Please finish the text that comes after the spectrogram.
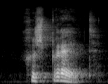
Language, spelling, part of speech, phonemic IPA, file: Dutch, gespreid, verb / adjective, /ɣəˈsprɛit/, Nl-gespreid.ogg
- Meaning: past participle of spreiden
